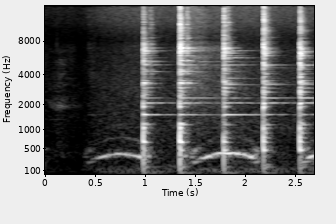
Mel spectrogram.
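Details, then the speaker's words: Nearly new two-stroke expansion-chamber exhaust, tapped for comparison with a carbon-clogged one. Each sharp tap rings out clear and sustained with a bright metallic tone: a clean chamber with no carbon. "on a un gros bruit métallique voyez ça résonne bien donc london ya pas de calamine normal il est quasiment tout neuf"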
